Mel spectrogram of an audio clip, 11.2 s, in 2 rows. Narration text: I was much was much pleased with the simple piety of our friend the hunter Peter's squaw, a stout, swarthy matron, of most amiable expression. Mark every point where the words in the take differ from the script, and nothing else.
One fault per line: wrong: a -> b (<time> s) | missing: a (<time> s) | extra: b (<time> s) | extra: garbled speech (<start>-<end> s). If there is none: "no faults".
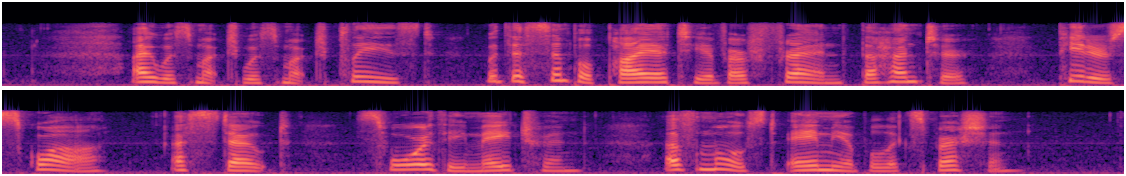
no faults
